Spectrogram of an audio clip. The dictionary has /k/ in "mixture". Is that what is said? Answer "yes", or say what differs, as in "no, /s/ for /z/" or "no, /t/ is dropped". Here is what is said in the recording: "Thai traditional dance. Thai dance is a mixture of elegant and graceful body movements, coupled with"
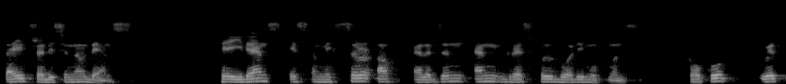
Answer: yes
